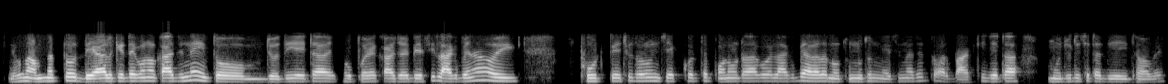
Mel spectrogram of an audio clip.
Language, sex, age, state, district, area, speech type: Bengali, male, 18-30, West Bengal, Hooghly, urban, conversation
